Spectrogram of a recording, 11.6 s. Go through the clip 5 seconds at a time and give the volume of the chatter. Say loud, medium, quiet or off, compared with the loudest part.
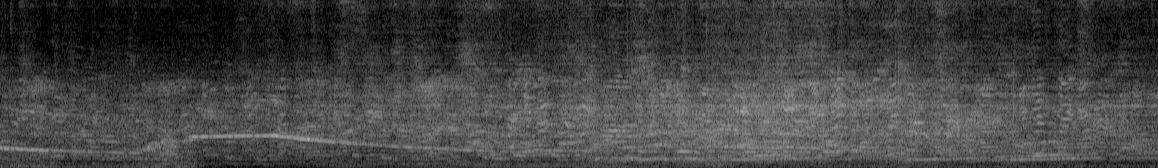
medium, loud, medium.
